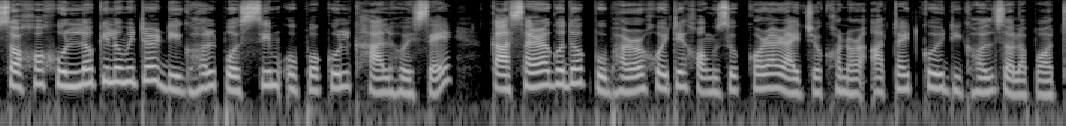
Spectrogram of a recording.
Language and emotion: Assamese, neutral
